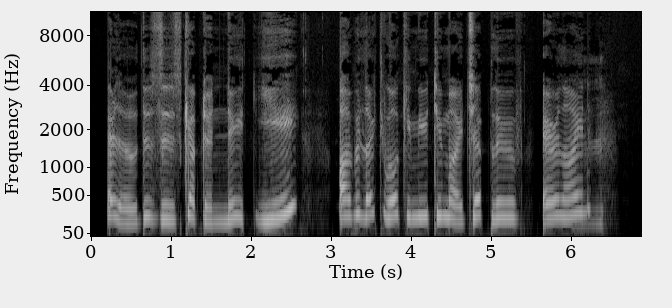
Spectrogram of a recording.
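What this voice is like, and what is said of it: Impression of an airline captain. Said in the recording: “she does impressions ... Your captain on the flight ... my impression”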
